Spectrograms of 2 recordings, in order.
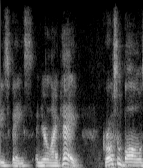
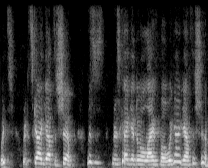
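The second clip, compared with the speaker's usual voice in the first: put-on tearful, weepy, high, urgent crying; 6 semitones higher than usual. During a tabletop game, a player speaks as Brady aboard a ship, crying. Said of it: "and Brady's Brady's crying, and he's like".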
